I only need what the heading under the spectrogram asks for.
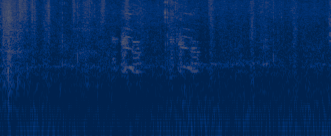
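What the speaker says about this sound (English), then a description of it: "I guess there's only two chickens here." Chickens in Resident Evil Village cluck faintly, a few short clucks in the middle under a steady, hissy ambient bed, distant and quiet with no talking.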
